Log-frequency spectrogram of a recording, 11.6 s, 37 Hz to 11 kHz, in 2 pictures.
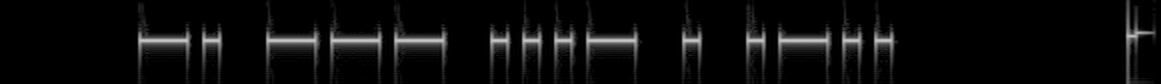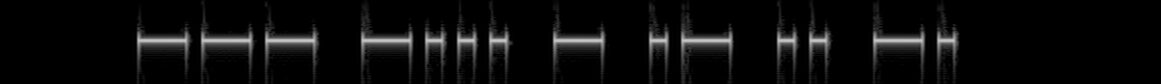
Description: Morse code, heard as a keyed tone, about 15 wpm, 700 Hz. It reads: NOVEL OBTAIN
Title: Sentences from Top 1300 Words - New Word Drill - 15wpm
